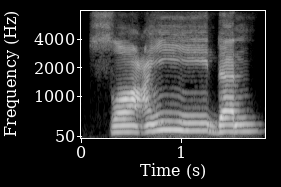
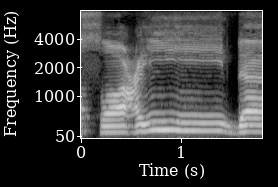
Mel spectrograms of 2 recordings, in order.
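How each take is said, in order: First: The word ends on a short vowel plus n. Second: The word ends on a long vowel, without n. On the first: The reader continues without stopping. "kalau dia tidak diwakafkan ... nggak boleh dibaca panjang itu kan" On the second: The reader stops at this word. "kalau dibaca dia so diwakaf lah Ibu ya. Jadi dibaca so'ida"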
